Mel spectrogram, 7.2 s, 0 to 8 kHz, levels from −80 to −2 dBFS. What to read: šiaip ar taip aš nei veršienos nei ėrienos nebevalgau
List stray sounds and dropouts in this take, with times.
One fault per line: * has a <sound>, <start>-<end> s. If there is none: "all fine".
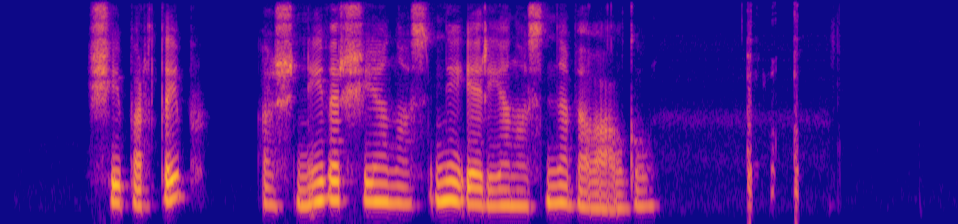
* has a cough, 5.6-6.0 s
